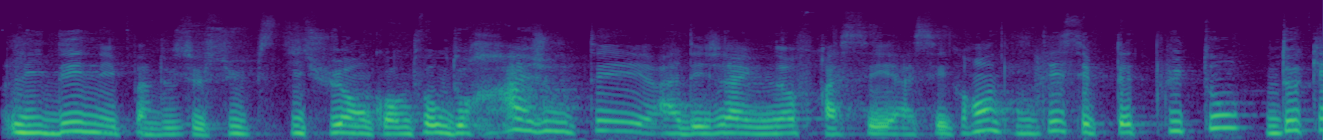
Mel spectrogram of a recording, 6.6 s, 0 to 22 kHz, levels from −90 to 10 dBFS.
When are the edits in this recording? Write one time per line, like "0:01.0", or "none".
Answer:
0:00.9
0:03.3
